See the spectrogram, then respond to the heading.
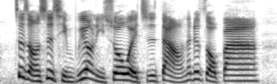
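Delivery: derisive, scoffing, scornful mockery. Reading a character's reply as they sneer at him, mocking and scoffing. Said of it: "还嘲笑他说".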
